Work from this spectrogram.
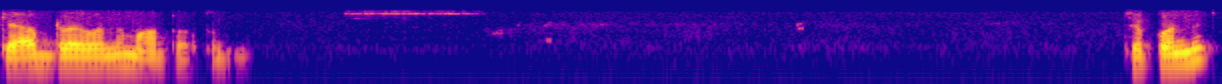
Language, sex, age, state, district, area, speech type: Telugu, male, 18-30, Andhra Pradesh, Anantapur, urban, conversation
